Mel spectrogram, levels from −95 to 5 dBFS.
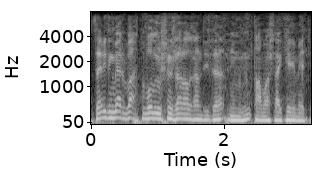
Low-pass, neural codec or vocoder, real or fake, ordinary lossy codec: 7.2 kHz; codec, 16 kHz, 4 kbps, X-Codec, WavLM features, trained on Multilingual LibriSpeech; fake; Opus, 24 kbps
